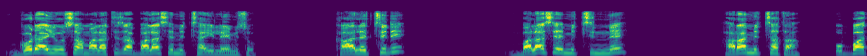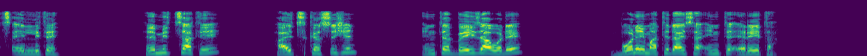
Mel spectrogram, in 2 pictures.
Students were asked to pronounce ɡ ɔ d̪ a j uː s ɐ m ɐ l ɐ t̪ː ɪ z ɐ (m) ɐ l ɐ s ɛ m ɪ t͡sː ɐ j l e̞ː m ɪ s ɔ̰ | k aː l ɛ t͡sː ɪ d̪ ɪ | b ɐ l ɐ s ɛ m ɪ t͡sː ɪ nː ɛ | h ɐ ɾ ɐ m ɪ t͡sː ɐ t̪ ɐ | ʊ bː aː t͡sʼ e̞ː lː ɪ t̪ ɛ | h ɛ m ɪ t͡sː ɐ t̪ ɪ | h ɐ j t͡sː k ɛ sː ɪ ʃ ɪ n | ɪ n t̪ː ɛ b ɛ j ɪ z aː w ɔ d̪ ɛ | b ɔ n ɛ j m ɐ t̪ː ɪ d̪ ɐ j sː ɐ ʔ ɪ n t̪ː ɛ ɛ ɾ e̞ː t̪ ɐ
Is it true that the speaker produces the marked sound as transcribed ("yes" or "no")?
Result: no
